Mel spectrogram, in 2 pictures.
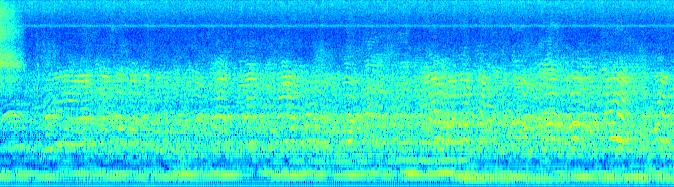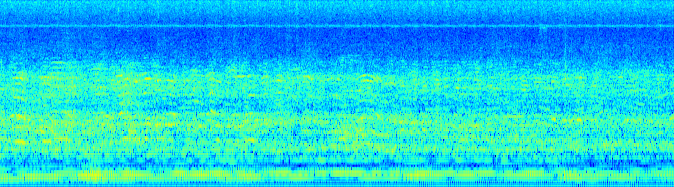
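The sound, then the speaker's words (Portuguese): An audience shouts in tongues all at once, a dense, overlapping roar of many voices that holds steady and loud throughout, with no single speaker standing out. “Agora aqueles que puderem, só os que puderem, começa a gritar em línguas.”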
